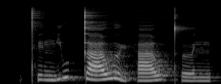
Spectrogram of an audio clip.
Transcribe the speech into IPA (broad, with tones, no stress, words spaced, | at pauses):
t̪ʰɪ˨ŋjuː˥k̚t̪aː˨˥w ɵ˨˩ɥhaː˨˥w t̪ʰɵ˨n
